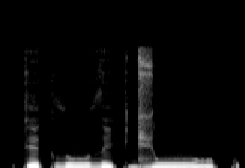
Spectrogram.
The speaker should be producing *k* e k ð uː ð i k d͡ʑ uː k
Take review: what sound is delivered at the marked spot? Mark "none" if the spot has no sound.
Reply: k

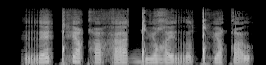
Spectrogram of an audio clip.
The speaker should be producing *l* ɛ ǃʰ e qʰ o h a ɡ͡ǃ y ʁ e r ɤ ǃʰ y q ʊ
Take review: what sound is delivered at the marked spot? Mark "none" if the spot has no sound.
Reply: r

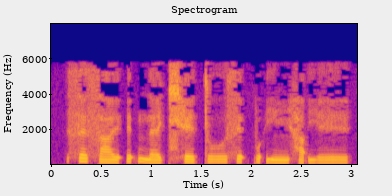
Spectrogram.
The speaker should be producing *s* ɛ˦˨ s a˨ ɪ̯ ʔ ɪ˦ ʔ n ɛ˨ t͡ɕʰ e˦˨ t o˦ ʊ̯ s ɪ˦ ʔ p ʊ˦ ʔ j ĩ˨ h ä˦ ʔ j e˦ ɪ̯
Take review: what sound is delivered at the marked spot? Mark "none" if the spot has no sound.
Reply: s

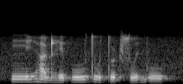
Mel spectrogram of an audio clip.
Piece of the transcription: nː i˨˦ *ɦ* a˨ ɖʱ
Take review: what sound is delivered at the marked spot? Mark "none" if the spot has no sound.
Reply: ɦ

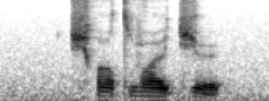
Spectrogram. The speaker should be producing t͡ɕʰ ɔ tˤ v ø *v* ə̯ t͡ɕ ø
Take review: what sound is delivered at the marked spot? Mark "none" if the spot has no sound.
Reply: none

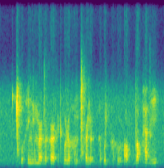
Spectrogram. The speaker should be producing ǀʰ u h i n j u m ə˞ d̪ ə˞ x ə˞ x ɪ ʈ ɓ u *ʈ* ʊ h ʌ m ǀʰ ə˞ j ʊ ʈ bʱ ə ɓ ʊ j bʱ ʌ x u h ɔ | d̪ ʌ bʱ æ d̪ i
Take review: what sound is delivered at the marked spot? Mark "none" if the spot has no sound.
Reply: ɳ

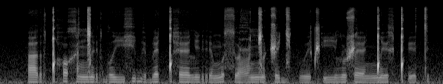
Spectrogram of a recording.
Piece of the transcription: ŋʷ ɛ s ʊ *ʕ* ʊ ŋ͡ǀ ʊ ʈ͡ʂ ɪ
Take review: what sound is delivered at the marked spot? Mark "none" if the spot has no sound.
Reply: ʕ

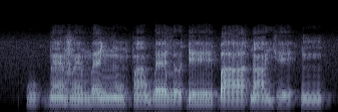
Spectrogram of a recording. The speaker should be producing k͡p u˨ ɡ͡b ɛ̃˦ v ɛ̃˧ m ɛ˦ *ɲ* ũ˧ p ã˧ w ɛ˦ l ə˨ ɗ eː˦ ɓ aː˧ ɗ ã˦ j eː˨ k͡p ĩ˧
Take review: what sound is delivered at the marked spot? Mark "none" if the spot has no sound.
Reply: ɲ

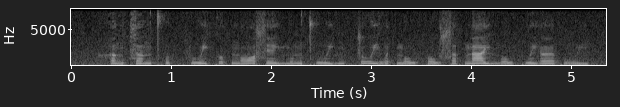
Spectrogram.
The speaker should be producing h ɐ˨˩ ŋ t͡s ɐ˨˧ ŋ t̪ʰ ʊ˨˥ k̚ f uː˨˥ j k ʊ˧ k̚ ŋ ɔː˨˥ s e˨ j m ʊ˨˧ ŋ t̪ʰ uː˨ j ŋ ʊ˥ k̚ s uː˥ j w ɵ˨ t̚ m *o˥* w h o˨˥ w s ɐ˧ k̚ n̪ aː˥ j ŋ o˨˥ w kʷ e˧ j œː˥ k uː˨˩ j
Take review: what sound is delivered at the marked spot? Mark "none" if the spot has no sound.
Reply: o˨˧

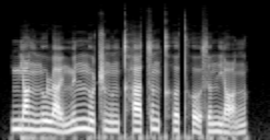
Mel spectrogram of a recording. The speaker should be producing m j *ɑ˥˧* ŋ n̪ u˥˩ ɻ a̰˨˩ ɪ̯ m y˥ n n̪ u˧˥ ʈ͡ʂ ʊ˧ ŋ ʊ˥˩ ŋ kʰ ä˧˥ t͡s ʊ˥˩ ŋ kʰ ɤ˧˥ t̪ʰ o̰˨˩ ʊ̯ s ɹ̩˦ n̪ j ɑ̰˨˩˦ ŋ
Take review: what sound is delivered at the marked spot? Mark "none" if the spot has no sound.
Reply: ɑ˥˧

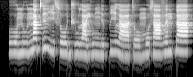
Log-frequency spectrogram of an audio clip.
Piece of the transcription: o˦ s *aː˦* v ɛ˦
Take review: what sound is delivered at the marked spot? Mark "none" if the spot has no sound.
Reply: aː˦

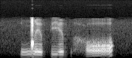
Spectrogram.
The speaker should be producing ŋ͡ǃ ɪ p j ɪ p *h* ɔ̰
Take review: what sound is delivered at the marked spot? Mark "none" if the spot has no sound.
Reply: h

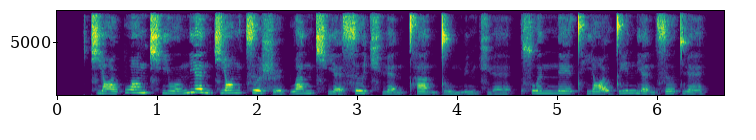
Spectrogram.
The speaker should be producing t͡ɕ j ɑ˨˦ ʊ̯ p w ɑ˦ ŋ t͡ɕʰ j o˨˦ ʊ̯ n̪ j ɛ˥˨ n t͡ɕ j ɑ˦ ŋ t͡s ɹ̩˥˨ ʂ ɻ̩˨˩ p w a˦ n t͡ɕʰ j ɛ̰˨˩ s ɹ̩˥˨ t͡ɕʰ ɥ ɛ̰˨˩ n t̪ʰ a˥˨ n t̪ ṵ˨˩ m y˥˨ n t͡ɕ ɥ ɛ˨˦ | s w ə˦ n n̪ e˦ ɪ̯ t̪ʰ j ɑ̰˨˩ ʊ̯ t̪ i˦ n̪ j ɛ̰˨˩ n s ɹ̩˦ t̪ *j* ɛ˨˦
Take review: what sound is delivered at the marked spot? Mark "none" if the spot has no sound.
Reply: ɥ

